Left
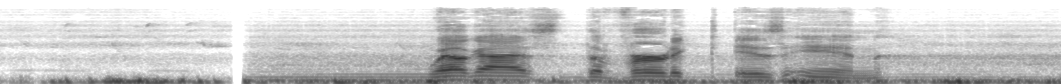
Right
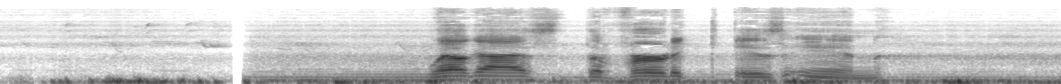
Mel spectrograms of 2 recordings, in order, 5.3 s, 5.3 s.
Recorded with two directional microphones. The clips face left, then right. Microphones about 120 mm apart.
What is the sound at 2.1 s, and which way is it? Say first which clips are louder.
Speech: even; 15° right (ahead or behind).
